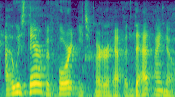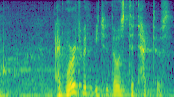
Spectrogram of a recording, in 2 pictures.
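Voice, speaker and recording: An actor playing a detective's sidekick who turns cold and menacing, in a radio play. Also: male voice, mid-range voice, big pitch swings, moderate pace, a bit bright, a little hiss or hum. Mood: defensive. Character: Dawson, male detective's sidekick turned sinister.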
